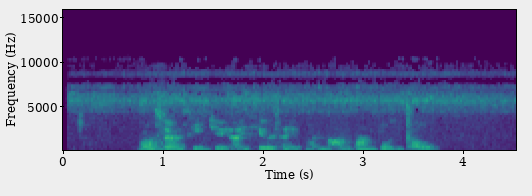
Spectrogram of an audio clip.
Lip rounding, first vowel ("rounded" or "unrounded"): rounded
